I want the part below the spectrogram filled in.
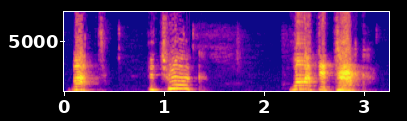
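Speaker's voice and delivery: very high, loud disbelief; alarmed outcry. Acted. Father hearing bad news about the truck, alarmed shout.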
